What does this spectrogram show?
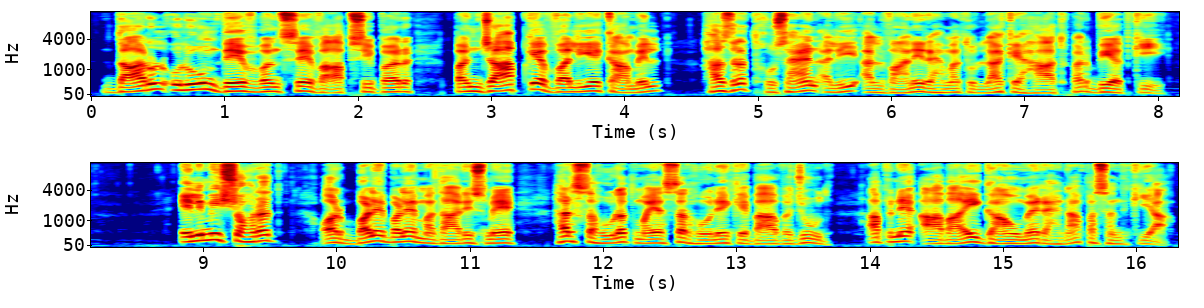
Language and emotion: Urdu, neutral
